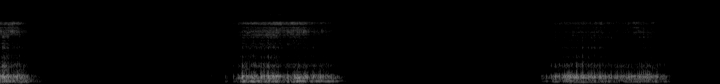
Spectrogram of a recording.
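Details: Loud, harsh rattling snores on each breath with silent gaps between, from a sleeping soldier said to sleep alone because of his huge snoring; heavy snoring.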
